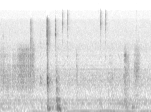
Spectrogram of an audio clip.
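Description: Quiet bursts of keystrokes tapped on a computer keyboard, a few scattered clicks with one brief flurry, in a quiet room with no talking.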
